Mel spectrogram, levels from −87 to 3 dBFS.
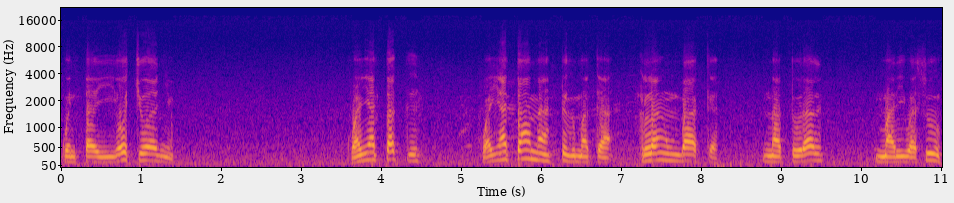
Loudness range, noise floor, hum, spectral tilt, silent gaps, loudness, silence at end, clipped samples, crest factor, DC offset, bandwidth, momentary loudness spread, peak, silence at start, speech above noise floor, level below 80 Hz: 5 LU; -44 dBFS; none; -7 dB/octave; none; -21 LUFS; 0 s; under 0.1%; 16 dB; under 0.1%; 15.5 kHz; 11 LU; -4 dBFS; 0 s; 24 dB; -50 dBFS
